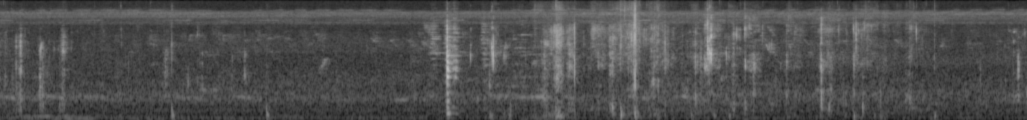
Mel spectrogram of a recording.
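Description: Mouth sounds of someone eating rice by hand: chewing with wet clicks and lip smacks. They are sparse at first and come thicker from about halfway in.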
